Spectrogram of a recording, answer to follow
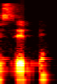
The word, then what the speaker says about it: SAP: So we need to pronounce it as SAP, not SAP.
